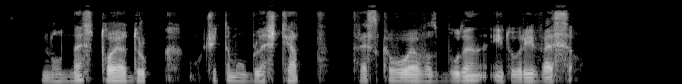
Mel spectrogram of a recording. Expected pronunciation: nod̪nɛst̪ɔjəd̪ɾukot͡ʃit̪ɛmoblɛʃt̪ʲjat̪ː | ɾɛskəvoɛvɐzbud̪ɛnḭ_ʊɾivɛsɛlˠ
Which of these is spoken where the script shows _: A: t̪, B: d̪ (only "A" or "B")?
B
